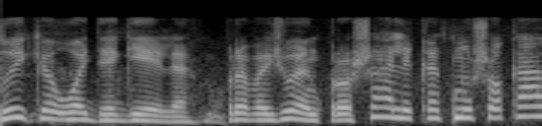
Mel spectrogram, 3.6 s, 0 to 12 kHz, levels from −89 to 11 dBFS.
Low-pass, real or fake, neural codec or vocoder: 7.2 kHz; real; none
